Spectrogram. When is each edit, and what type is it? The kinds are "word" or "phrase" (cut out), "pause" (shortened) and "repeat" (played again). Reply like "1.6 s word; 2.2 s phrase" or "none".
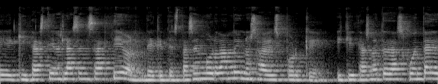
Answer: none

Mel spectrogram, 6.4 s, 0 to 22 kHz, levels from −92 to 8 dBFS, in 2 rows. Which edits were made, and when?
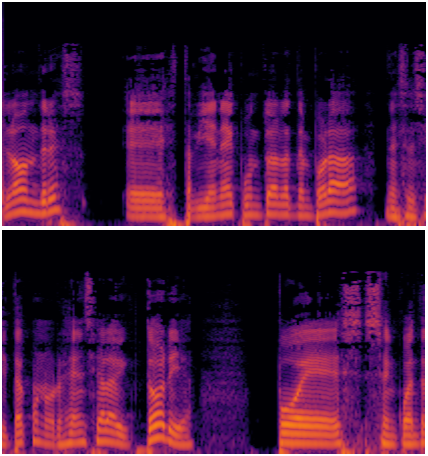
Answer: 1.4 s phrase; 1.8 s phrase; 2.8 s pause

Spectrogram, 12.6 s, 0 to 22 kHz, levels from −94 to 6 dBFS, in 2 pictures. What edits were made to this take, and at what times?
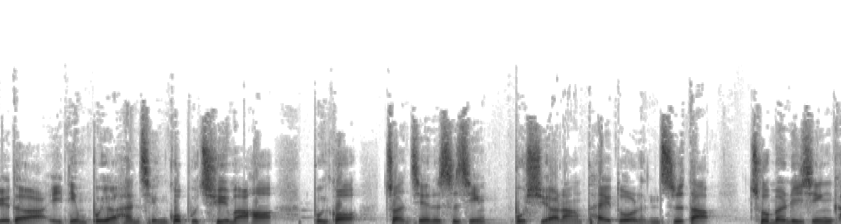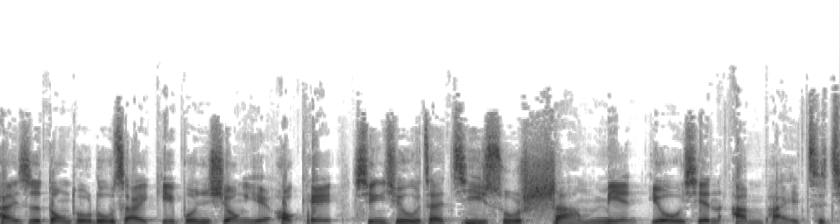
8.9 s pause

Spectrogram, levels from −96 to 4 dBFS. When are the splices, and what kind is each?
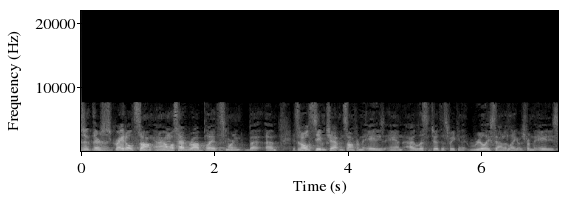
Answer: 3.7 s word

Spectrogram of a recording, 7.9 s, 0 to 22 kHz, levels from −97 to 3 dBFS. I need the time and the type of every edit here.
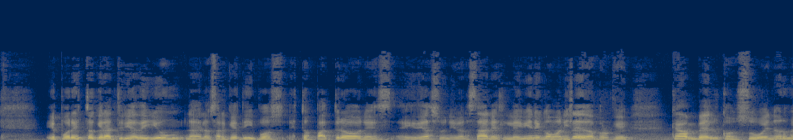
5.7 s word

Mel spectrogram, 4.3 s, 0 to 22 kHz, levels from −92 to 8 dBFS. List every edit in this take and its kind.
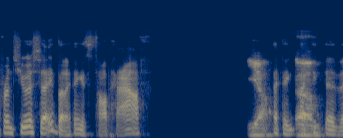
none

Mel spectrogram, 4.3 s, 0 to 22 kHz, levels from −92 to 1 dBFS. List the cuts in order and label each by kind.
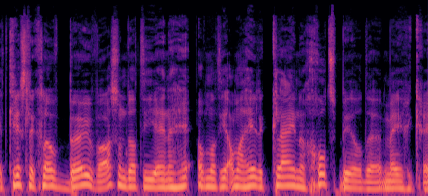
none

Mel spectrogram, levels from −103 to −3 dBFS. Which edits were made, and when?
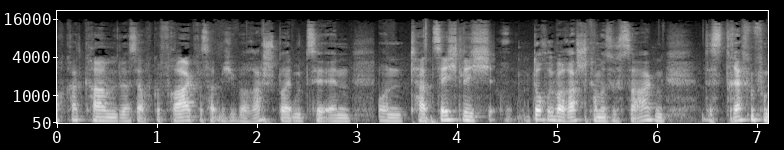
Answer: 2.3 s word; 3.2 s pause

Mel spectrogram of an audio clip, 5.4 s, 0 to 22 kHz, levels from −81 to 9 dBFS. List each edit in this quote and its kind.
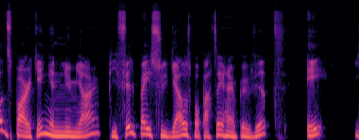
none

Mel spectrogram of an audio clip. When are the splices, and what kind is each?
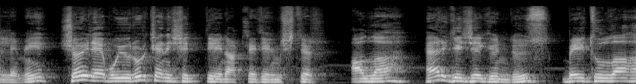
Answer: none

